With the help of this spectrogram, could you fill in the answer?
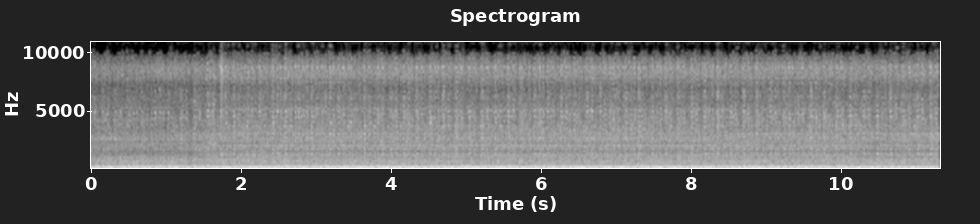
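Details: LT1 Camaro engine idling loud and heavy with a loose, irregular rattle at roughly three beats a second over the low rumble; the source of the rattle is still unidentified.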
